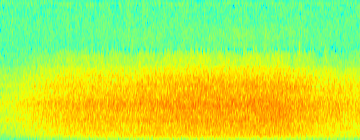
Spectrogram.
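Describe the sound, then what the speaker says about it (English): Waterfall off Cataract Street in Worcester, a steady, full hiss of falling water that swells in and holds at a constant loud rush, with no voices. "a waterfall off of Cataract Street remains untouched by Worcester's development boom"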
